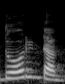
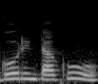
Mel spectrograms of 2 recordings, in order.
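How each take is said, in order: First: The word begins with a d sound. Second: The word begins with a g sound. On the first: The speaker calls it wrong. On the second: The speaker calls it right.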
